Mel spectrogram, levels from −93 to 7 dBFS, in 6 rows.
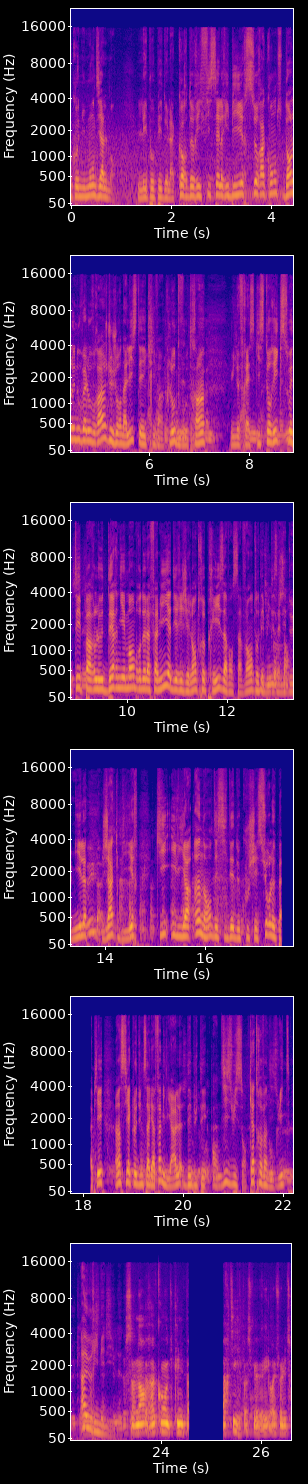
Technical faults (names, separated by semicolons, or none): playback stall; time-compressed catch-up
